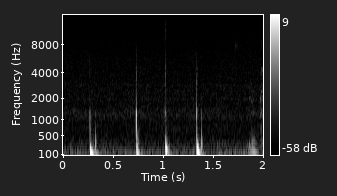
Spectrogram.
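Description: Four light taps of a fingertip typing on an iPad's on-screen glass keyboard, one tap per letter, spaced unevenly about a third to half a second apart.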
